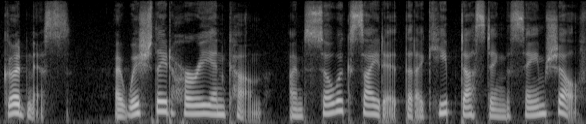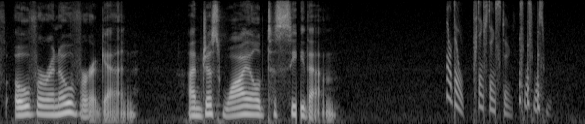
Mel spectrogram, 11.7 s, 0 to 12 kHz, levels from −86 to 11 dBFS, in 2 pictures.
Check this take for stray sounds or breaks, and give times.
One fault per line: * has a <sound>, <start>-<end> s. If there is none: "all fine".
* has a dropout, 8.8-8.9 s
* has a chirp, 10.3-11.4 s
